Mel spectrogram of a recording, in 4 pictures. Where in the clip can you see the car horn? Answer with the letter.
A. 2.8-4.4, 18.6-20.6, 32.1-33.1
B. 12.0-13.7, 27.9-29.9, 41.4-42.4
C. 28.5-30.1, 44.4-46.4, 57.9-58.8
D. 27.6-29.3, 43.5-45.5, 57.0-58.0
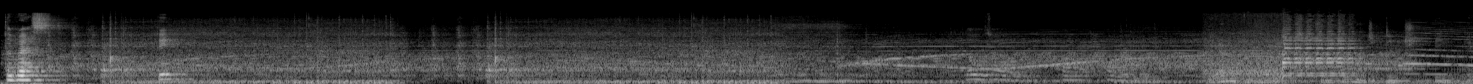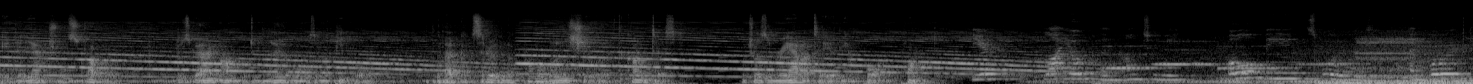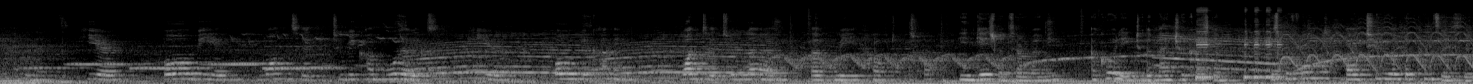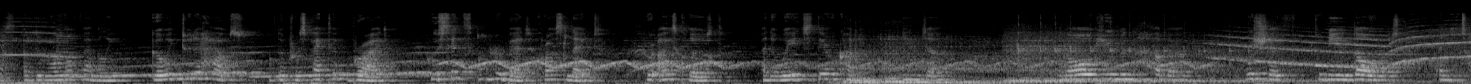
B.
